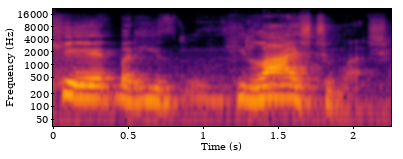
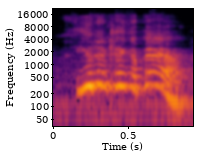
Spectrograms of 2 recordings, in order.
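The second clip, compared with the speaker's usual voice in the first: calling him out; 9 semitones higher, 5 dB quieter than usual. Retold or imitated. Uncle calls out nephew.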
